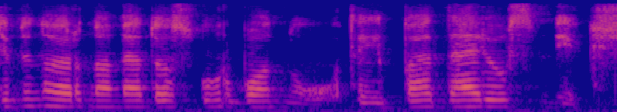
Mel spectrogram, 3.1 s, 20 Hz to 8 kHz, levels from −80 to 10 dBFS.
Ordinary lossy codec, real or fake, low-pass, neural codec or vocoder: MP3, 48 kbps; fake; 7.2 kHz; vocoder, 22.05 kHz, 80 mel bands, WaveNeXt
